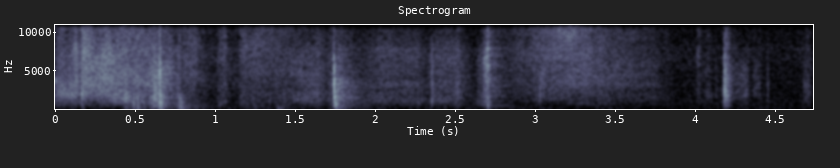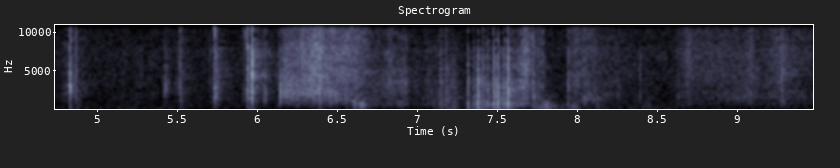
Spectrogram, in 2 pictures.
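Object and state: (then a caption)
Glossy book pages being flipped. Fingertips grab and flip the glossy paper pages of a hardcover book with a green-edged cover resting on a wooden table. Quiet, crisp rustles and sharp papery snaps come one after another with short pauses between them, and a brief louder swish of a page comes near the end.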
